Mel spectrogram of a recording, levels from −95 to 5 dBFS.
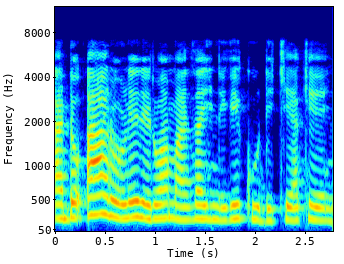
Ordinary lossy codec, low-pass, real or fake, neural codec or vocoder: none; 7.2 kHz; fake; codec, 16 kHz, 4 kbps, FreqCodec, larger model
